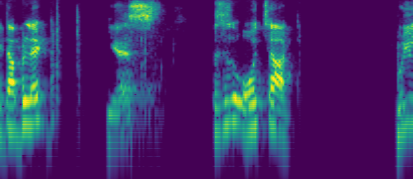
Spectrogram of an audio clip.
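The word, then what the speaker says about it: Wockhardt: This is indeed Wokhart.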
